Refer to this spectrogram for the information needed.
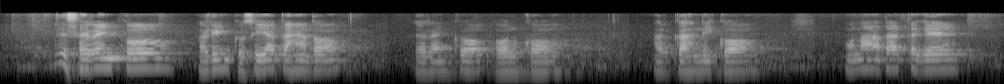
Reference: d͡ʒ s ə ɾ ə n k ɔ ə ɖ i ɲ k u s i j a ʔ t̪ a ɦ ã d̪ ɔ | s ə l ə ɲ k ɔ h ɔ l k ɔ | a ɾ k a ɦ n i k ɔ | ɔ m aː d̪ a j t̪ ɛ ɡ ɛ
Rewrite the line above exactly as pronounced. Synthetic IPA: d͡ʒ s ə ɾ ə ɲ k ɔ ə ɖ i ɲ k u s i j a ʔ t̪ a ɦ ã d̪ ɔ | s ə ɾ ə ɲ k ɔ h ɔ l k ɔ | a ɾ k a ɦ n i k ɔ | ɔ n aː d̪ a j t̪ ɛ ɡ ɛ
